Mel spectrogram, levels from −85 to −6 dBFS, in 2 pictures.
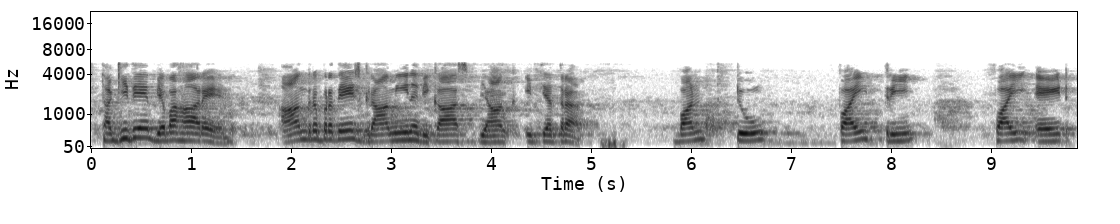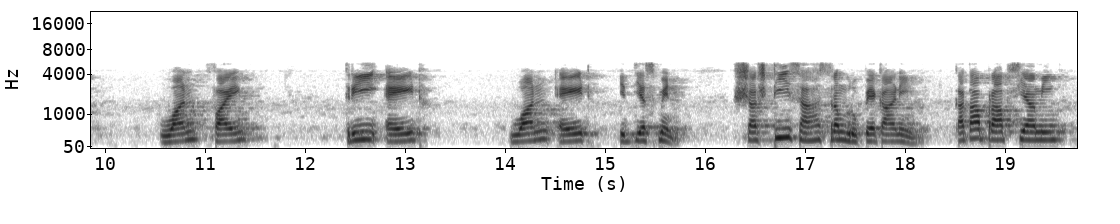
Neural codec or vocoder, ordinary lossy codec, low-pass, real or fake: none; none; 5.4 kHz; real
